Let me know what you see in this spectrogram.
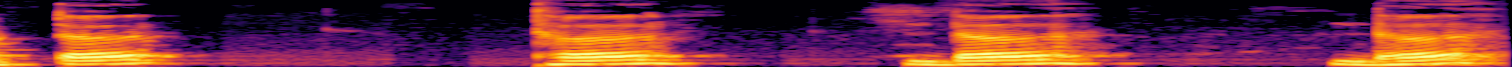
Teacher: जो आपका ट वर्ग में आती हैं वो आपका मूर्धन्य होती हैं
